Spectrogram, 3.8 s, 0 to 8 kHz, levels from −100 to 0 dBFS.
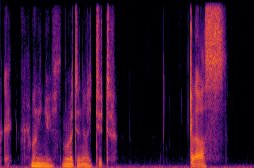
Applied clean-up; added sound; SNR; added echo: neural diffusion model UNIVERSE++.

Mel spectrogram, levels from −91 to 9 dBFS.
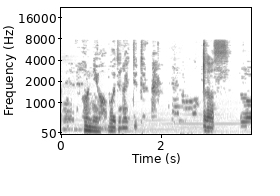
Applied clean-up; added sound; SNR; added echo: classical method spectral subtraction.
